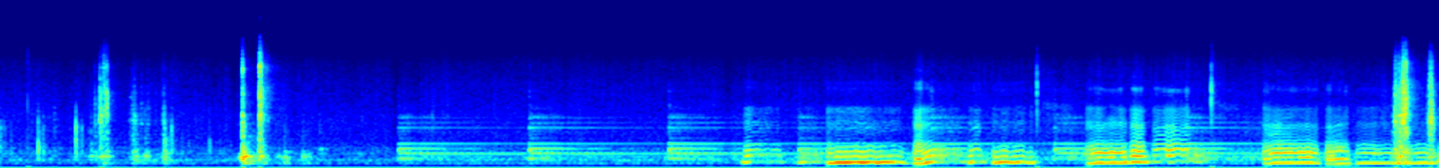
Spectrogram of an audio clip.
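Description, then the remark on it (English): An unlatched door clicks and thunks open in a couple of sharp knocks near the start as someone walks in, followed by soft, sustained music that gradually swells louder with no voices. “The door was unlatched.”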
